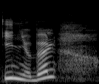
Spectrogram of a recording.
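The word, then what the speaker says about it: Ig Nobel: d'ailleurs reçu un prix ige nobel prononcé ignoble en 2020 alors ses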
